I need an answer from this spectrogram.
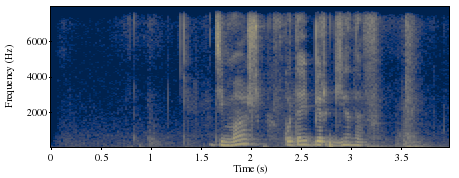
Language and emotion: Russian, neutral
